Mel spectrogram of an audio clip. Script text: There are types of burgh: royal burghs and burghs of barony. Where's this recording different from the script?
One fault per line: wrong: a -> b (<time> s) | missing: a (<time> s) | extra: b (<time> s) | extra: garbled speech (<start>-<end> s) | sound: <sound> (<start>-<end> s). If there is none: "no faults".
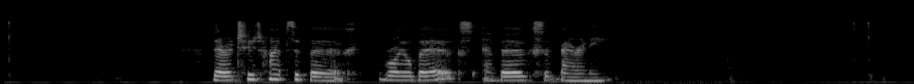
extra: two (2.3 s)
